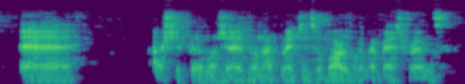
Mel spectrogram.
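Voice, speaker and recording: A man speaks in a Scottish accent. His pace is moderate. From Scotland. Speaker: video blogger. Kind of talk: casual Q&A vlog. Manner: halting, many false starts.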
